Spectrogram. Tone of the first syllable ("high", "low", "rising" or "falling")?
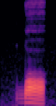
low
